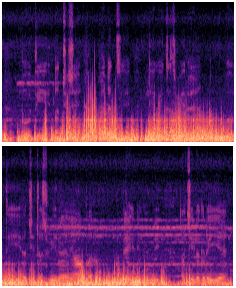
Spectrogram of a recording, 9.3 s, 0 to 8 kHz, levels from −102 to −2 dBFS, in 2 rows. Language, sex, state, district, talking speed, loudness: Hindi, male, Rajasthan, Bikaner, 135 wpm, -19 LUFS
